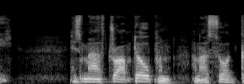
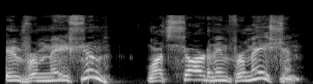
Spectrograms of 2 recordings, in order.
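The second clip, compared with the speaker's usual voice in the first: suspicious sheriff; 9 semitones higher, 3 dB louder than usual. A narrator's reading. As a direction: draw it out, wary and sly. Sheriff questions boy.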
